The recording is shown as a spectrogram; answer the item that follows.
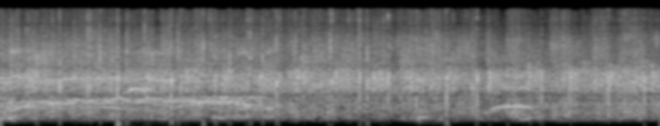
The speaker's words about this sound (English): Thank you so much to my remarkable panel of ridiculously talented creatives. This is where you applaud them, please.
